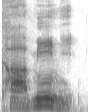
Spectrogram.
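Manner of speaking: pitch rise on kami, low pitch on ni. Teaching Japanese pitch with a particle: pitch drops low on ni. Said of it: "We go up and then we come back down when we have a particle".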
